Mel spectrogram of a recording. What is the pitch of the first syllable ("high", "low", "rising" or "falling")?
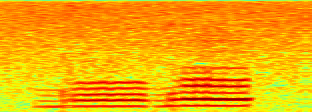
high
